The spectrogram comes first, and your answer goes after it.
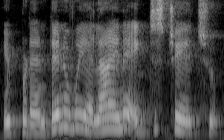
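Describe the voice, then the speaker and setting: A woman's voice: a little high, fast talker, mellow, lightly acted. A woman reading as a patient middle-aged lawyer. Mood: calm, persuasive. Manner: soothing, reasoning, fatherly.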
